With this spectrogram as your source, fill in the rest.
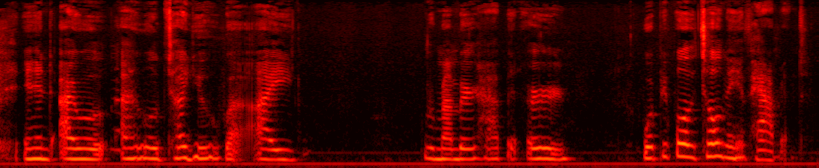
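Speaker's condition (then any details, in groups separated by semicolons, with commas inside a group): Cerebral palsy; walking sometimes hard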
